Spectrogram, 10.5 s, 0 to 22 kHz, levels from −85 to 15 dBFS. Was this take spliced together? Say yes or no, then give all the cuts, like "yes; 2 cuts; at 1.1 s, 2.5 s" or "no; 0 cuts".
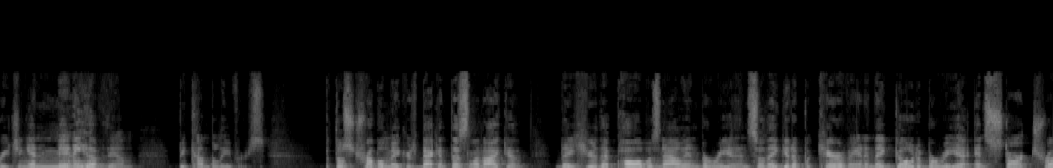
no; 0 cuts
